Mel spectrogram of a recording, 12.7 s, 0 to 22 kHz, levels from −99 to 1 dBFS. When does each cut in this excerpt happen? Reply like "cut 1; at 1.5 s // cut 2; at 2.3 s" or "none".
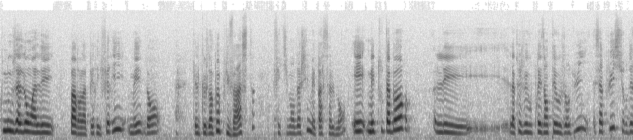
cut 1; at 1.5 s // cut 2; at 4.1 s // cut 3; at 5.5 s // cut 4; at 7.0 s // cut 5; at 10.3 s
